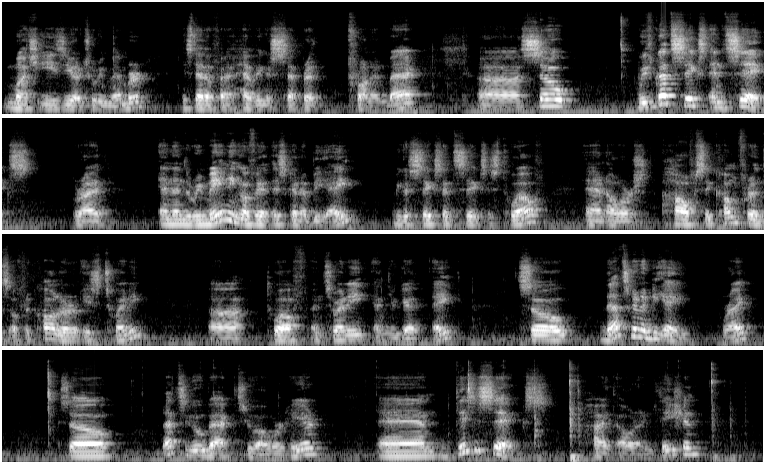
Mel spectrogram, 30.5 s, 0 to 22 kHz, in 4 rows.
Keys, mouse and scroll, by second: 0.1-0.6 scroll up 1, 0.6-1.0 scroll up 1, 1.0-1.7 scroll down 2, 1.7-5.2 middle drag, 5.2-8.4 drag, 19.0-20.2 middle drag, 20.2-20.7 scroll up 1, 20.7-23.7 middle drag, 24.1 click, 25.6 middle click, 26.5 click, 26.9 middle click, 27.7 ctrl+click, 30.0 n.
